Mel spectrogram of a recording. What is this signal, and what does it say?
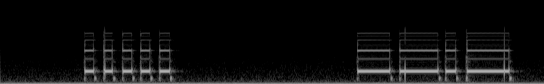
Morse code, heard as a keyed tone, about 13 wpm, 620 Hz. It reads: 5 Q
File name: curso / ejercicio 26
